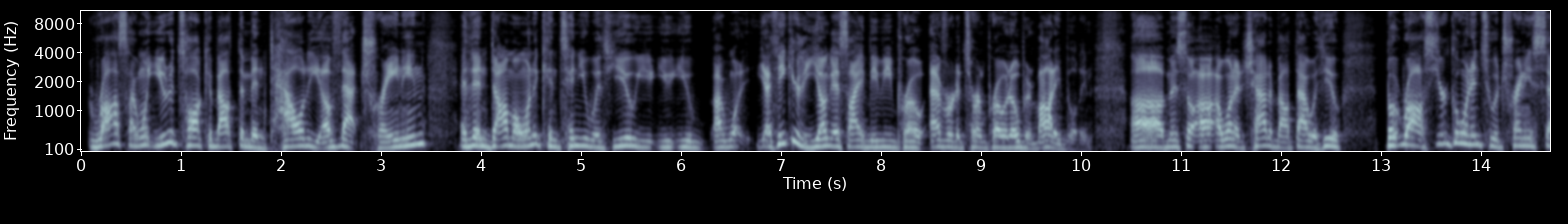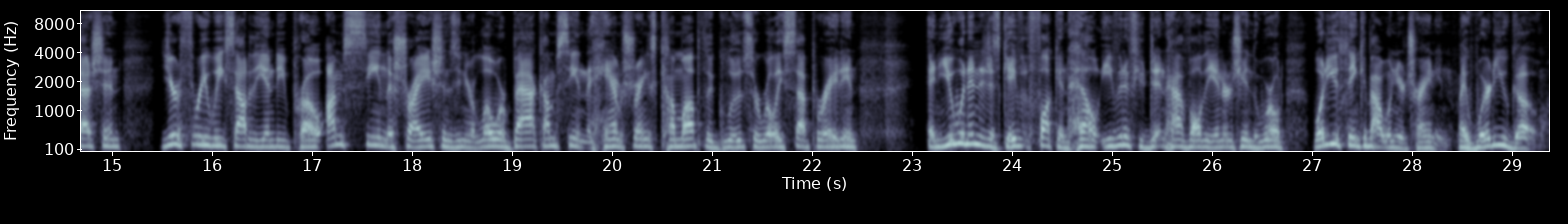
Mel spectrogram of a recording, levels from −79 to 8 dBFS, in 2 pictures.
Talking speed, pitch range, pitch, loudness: 245 wpm, 150-185 Hz, 165 Hz, -18 LUFS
